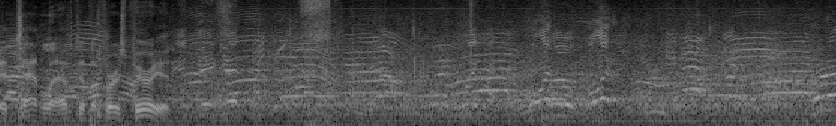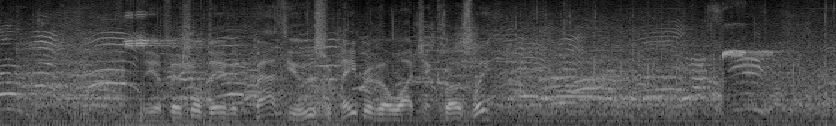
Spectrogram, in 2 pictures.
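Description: Wrestlers' shoes squeak and thud on a mat.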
